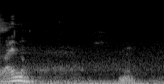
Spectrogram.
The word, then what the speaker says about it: Rainer: start with your names okay my name is Rhino and you are and I'm Toby okay Toby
